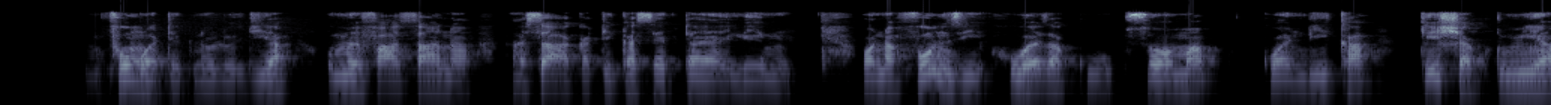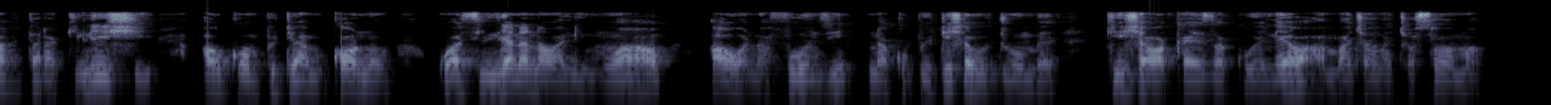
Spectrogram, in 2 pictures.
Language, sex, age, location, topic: Swahili, male, 18-24, Nairobi, education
